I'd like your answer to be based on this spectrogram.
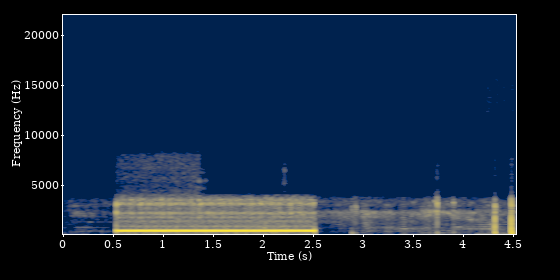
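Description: Evercom jail call system placing an outgoing call: a loud, steady single tone lasting about two seconds cuts off sharply, followed by faint line noise and a few soft clicks.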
